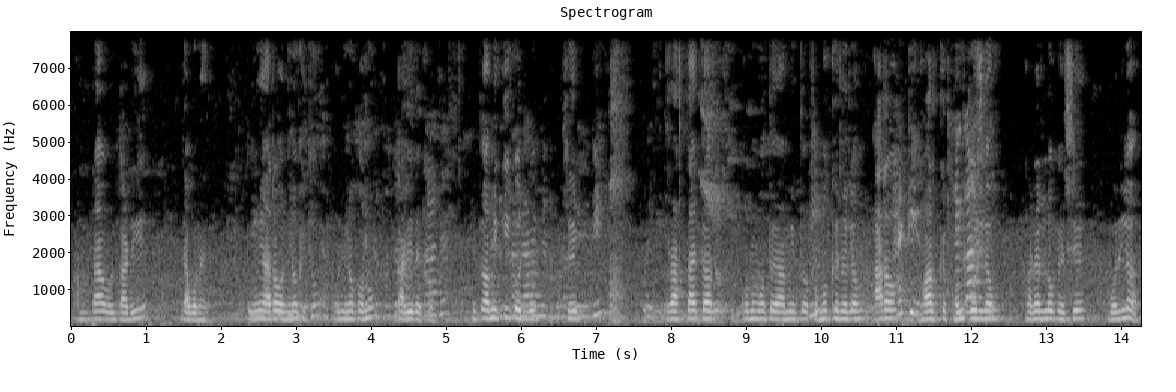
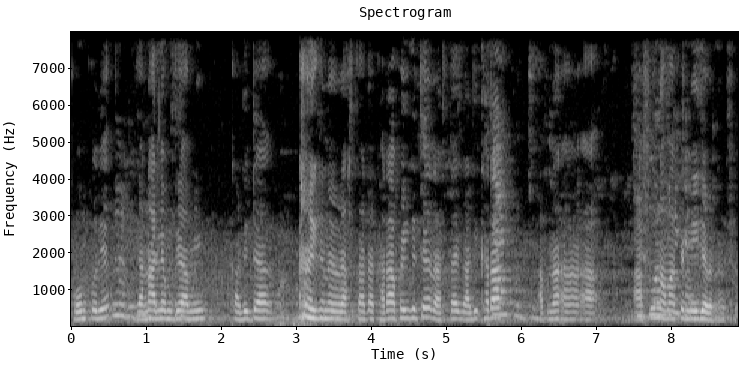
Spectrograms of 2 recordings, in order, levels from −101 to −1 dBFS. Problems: background sounds at intervals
